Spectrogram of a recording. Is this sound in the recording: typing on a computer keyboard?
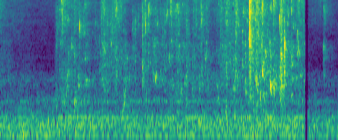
no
